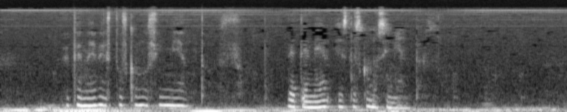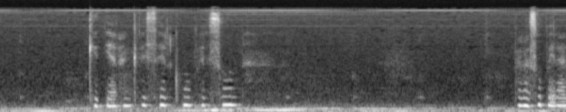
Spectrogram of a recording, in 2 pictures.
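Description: A middle-aged woman speaks slowly in short, halting bursts, close by.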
